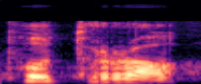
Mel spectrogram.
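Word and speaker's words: potrò: So all of the future tense ends in a strong O, and that strong O is accent on the last syllable, and the O is open. We write open O in IPA by the broken circle. So the first O is like Joe, right?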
